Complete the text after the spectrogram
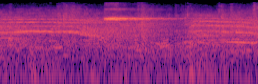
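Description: A referee blows a short, shrill whistle.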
